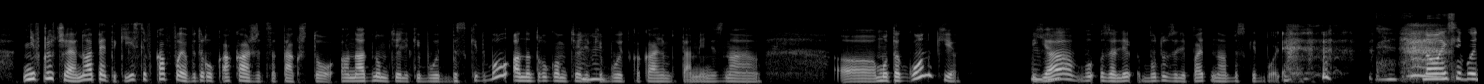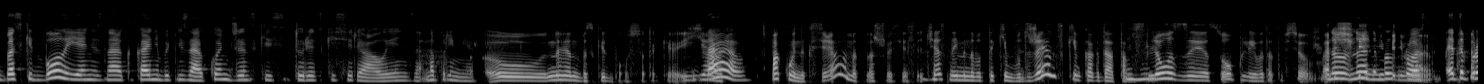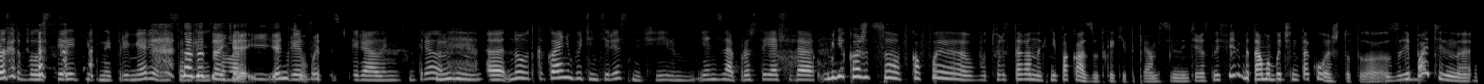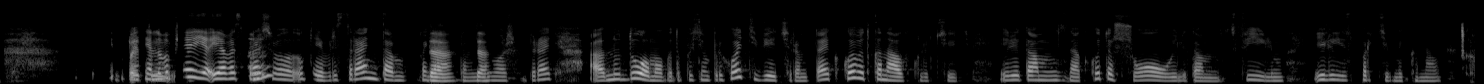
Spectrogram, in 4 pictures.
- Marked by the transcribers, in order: laugh; tapping; other background noise; laughing while speaking: "Вообще"; laugh
- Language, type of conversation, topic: Russian, unstructured, Какой спорт тебе нравится и почему?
